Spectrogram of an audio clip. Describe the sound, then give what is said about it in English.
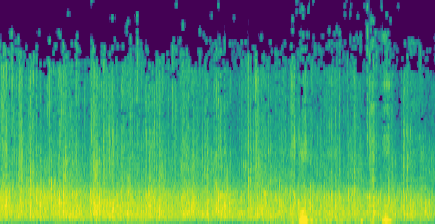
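An audience claps steadily, a dense, continuous wash of many hands at an even loudness, with a voice briefly breaking through the applause near the end. “Even women can clap.”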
